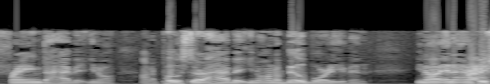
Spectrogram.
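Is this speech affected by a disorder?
No.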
